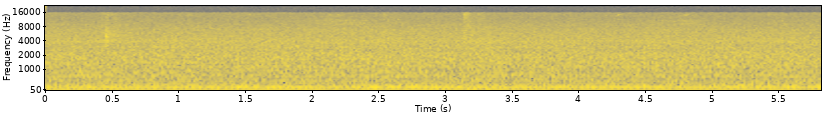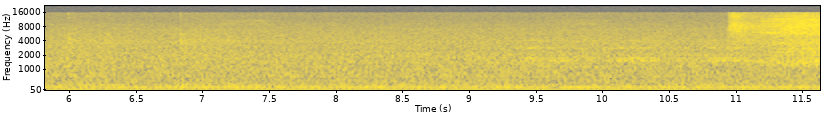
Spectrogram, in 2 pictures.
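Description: Stationary NJ Transit electric commuter train of multilevel coaches, with an ALP46 locomotive, standing at the platform and giving off a steady low hum. Near the end, faint higher tones and then a hiss join in.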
